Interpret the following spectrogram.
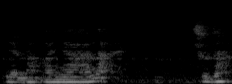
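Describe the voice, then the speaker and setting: Older guy telling a story, drops to a murmur then bursts out loud, far from the mic in an echoey room. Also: on the low side, normal speed, muffled recording. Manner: animated, swinging between hushed murmurs and loud outbursts. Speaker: guest recounting a family story. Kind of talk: casual conversational storytelling. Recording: echoey room, distant mic, faint ambient hiss.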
